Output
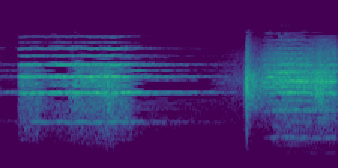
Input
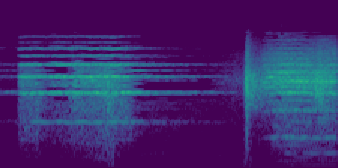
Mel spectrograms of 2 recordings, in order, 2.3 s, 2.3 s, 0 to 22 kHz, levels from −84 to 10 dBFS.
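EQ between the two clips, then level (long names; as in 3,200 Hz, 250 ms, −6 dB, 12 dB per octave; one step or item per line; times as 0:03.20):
high-pass filter 1,100 Hz 12 dB per octave
+2.0 dB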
